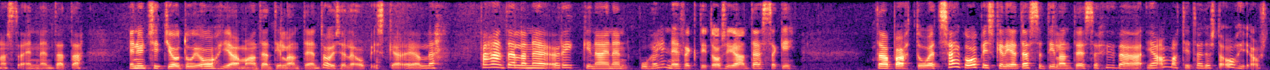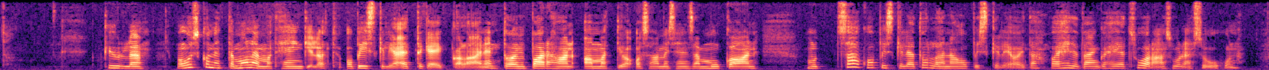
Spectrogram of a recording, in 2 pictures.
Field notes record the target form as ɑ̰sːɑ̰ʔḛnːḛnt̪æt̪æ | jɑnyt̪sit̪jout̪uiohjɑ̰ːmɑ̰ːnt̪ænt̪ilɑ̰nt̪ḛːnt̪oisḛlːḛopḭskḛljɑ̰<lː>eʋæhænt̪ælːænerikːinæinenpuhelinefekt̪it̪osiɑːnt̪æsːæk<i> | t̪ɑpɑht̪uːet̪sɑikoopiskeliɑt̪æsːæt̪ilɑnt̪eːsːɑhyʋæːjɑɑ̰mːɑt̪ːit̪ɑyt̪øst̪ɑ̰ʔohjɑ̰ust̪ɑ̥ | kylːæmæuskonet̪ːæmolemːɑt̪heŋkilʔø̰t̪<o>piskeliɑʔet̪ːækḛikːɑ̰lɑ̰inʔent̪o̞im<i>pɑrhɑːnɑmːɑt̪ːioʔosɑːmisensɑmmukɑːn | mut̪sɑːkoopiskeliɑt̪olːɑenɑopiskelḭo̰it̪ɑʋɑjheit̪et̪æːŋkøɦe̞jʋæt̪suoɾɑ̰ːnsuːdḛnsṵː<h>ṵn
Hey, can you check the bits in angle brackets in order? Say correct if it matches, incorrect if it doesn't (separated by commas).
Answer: correct, correct, correct, correct, correct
